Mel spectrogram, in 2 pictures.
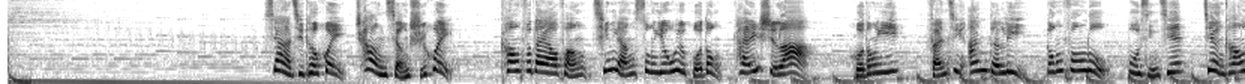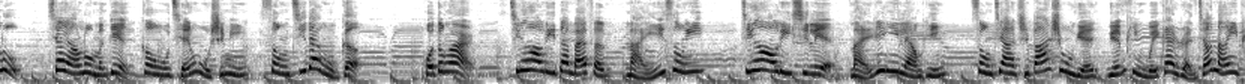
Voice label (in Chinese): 促销广告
